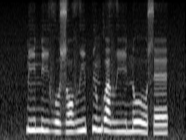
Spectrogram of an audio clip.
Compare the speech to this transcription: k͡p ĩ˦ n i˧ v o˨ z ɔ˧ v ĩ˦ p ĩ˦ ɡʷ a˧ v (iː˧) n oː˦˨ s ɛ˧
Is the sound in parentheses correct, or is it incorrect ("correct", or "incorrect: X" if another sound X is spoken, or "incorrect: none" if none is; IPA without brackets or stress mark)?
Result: correct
